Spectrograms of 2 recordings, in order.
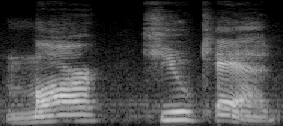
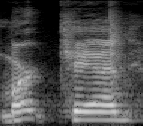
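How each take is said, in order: First: It is said as three parts, Mar Q Cad. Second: It is said as two syllables, Mark Cad. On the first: The speaker calls it right. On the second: The speaker calls it wrong.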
